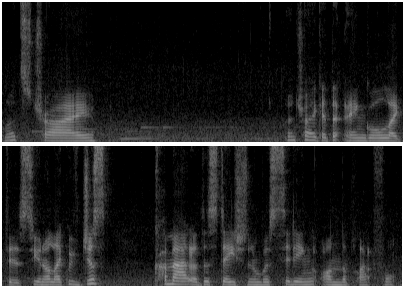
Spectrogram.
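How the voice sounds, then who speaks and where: German-native woman streamer, casual and rambling, reads prompts aloud, a bit high-pitched. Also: steady tone, normal speed, pauses often, sharp tone, a little hiss or hum. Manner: chatty, heavy use of "like", reads on-screen tutorial text aloud. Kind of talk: casual gameplay stream commentary.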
